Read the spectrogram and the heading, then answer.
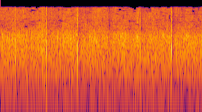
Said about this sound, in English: Give Him a big hand clap of praise if you love Him today.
